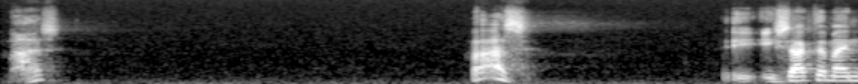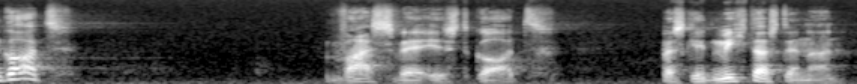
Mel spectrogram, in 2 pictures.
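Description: An actor playing a servile, easily flustered state telephone clerk in a radio play, stammering and officious, quick to turn from indignation to obsequiousness. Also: male voice, medium pitch, big pitch swings, sharp tone, exaggerated voice. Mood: indignant. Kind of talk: German radio play acting.

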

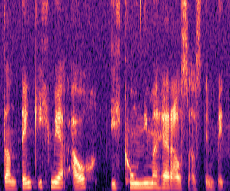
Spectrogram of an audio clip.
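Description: A woman playing an aging, resigned, gently chiding wife in a radio play, with a southern German, Bavarian accent and a matter-of-fact manner. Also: deep voice, lively intonation, moderate pace. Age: older. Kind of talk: naturalistic radio play acting.

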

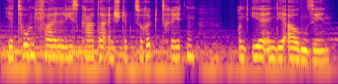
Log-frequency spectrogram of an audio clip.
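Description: A woman narrating a German radio crime drama in a scripted literary style, measured and composed. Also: lowish voice. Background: music under the voice.

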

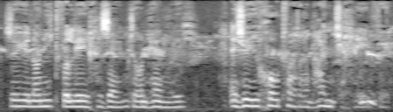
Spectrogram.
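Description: An actress in a radio drama playing a gentle, proud young widowed mother with a polite, reserved manner. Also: lowish voice, fairly even intonation, brisk, slight background noise, close to an everyday voice. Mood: coaxing, gentle. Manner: soft-spoken with her child, politely reserved.

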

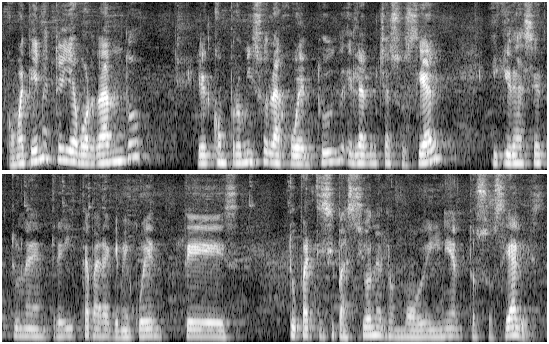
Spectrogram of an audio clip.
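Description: A man's voice: fairly high pitch, normal speed, darkish tone, slight background noise, lightly acted. A man with a Chilean accent playing a polite young journalism student in a radio drama. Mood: polite, earnest. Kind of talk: natural radio drama dialogue.

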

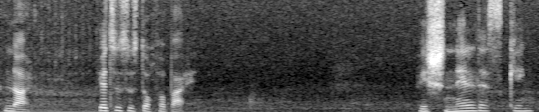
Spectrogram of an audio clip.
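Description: Low, wistful young bride. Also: female voice, slow pace, darkish tone, a little hiss or hum. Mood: dazed, wistful. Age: young adult. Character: tender, anxious young bride, dutiful daughter. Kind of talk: serious German radio drama acting.

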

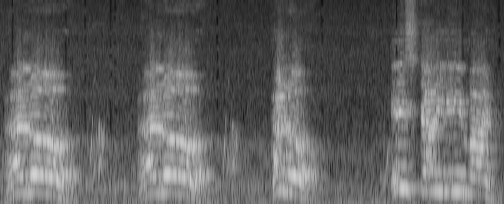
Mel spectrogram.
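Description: An actor playing a steady, fatherly locomotive driver in a children's radio play, plain-spoken and reassuring. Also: drawn-out words, creaky, full character voice, rough recording. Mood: calling out. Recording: loud rumbling train noise behind.

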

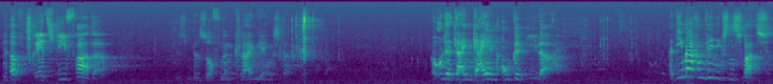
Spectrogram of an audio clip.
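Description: Distant, sneering young thug. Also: male voice, high voice, fairly bright tone, full character voice. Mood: goading. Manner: goading, sneering, slangy. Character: taunting, rough young street gang criminal. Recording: distant from mic, noisy ambience.

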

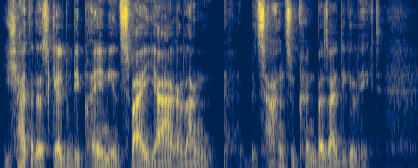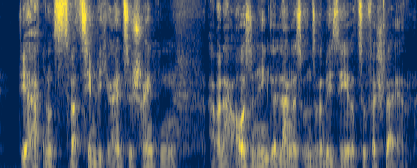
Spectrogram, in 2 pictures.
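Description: An actor playing a middle-aged man who calmly confesses a murder plot in an old radio play, measured and hesitant. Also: fairly low pitch, close to an everyday voice. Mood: calm confessing. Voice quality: measured, deliberate, hesitant with pauses. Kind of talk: 1950s radio drama acting.

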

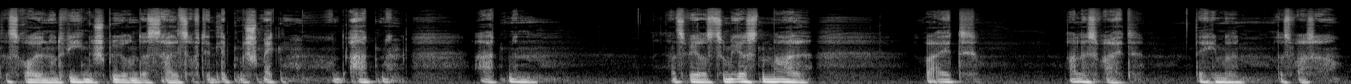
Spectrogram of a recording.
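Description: Brooding dad fleeing by ship, really breathy and husky, slow halting radio play monologue. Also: male voice, fairly low pitch, fairly even intonation, dry recording, full character voice. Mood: brooding, hushed. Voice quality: breathy, husky, often near a whisper. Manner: slow, halting, introspective phrases. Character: pensive emigrant father at sea, relieved yet uneasy. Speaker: narrator and lead character. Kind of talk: literary radio drama monologue.

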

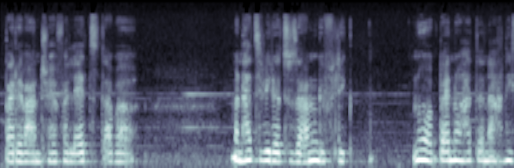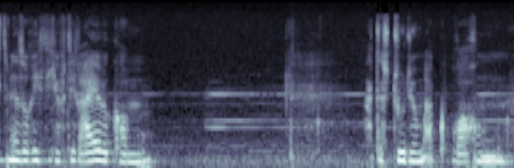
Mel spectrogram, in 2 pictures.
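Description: A woman's voice: medium pitch, flat delivery, normal speed, vocal fry, pauses often, darkish tone, soft background music, lightly acted. An actress in a German radio drama playing a frank, melancholy young woman who confides hesitantly. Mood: confiding, weary.

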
